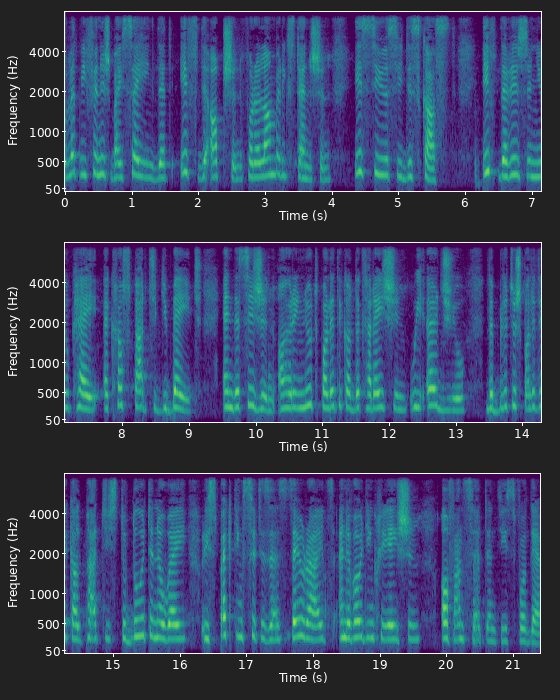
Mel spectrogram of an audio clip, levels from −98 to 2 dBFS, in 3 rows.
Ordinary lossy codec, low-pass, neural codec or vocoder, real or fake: none; 7.2 kHz; codec, 24 kHz, 0.9 kbps, WavTokenizer, medium speech release version 1; fake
